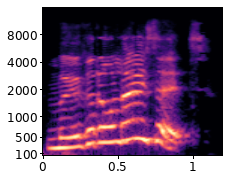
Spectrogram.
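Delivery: excited. Shown as a demonstration. Coach demonstrating an excited take for the class. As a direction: say it bursting with excitement.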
